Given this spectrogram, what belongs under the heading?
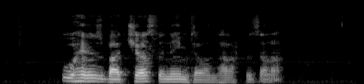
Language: Persian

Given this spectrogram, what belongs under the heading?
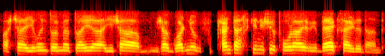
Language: Kashmiri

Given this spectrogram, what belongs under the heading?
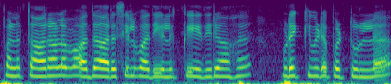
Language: Tamil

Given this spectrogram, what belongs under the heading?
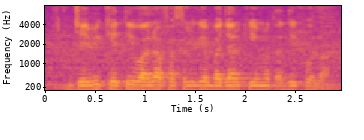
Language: Bhojpuri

